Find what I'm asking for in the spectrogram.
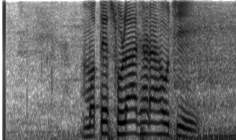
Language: Odia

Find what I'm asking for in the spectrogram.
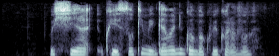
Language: Kinyarwanda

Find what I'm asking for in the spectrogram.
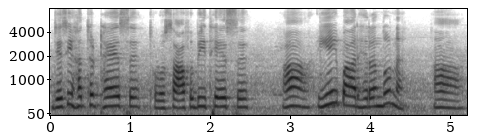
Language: Sindhi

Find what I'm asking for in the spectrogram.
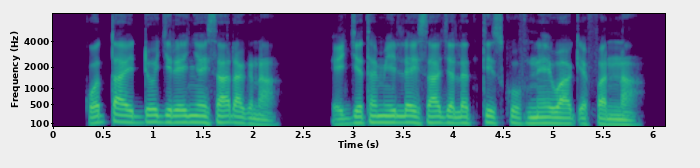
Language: Oromo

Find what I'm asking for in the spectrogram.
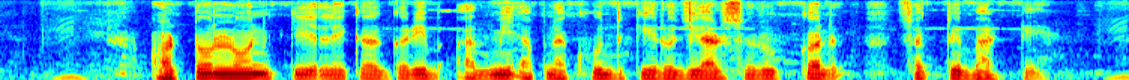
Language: Bhojpuri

